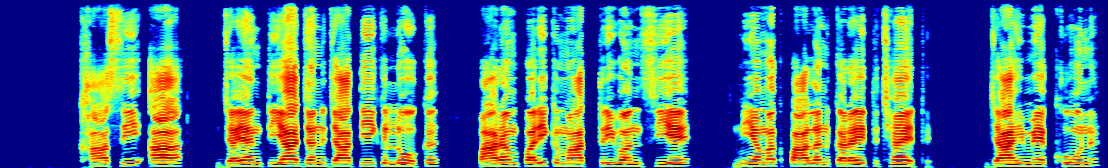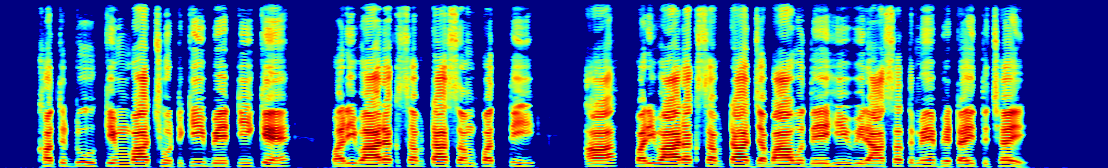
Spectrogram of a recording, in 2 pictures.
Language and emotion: Maithili, neutral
